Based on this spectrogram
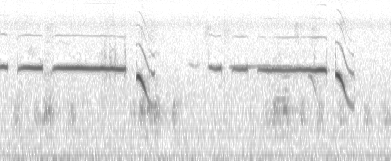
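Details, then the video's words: Common iora whistling, used as a lure to bring birds into song. Two phrases, each a short lead note followed by a long, sustained pure whistle that ends in a steep downward swoop, with faint chirps underneath. "Siulan Merdu Cipoh Sirtu"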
